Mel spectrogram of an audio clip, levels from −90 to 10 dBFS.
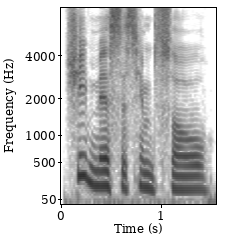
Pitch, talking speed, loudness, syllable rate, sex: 180 Hz, 155 wpm, -17 LUFS, 3.5 syllables/s, female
